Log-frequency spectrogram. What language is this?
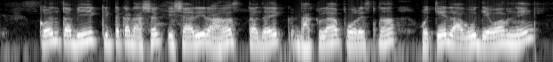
Marathi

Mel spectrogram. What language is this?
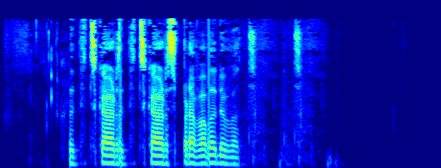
Czech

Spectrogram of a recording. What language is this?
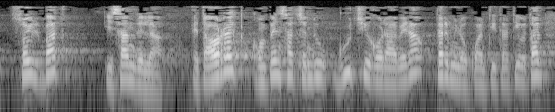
Basque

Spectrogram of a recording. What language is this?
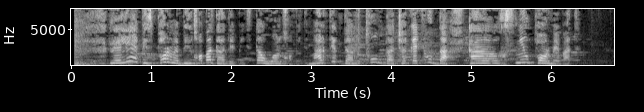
Georgian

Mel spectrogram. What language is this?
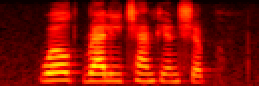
English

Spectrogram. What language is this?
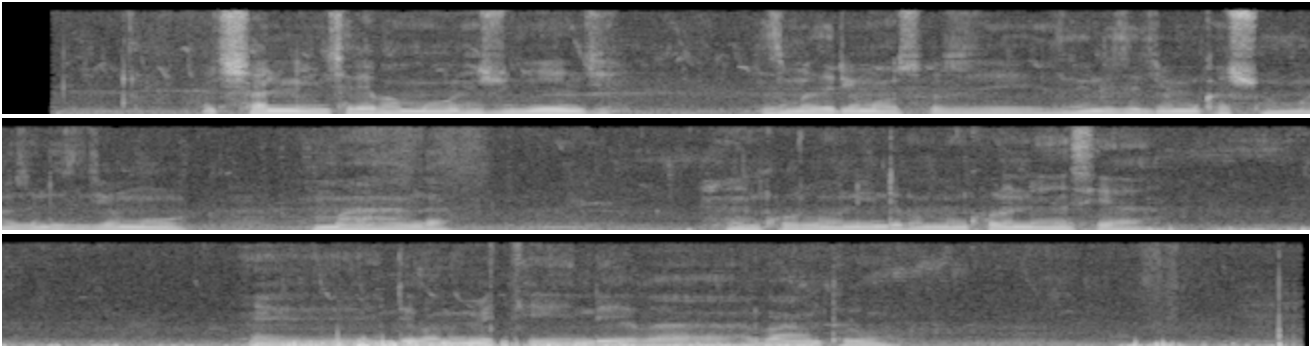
Nyankole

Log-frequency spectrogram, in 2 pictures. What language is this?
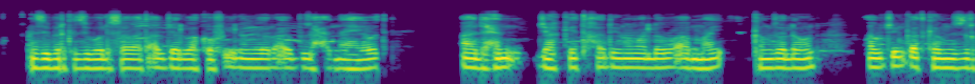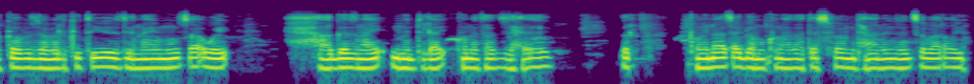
Tigrinya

